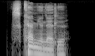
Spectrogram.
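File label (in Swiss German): "'s Kamionnettel", Alsace, Bas Rhin; OLCA; LEXIQUE INDISPENSABLE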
